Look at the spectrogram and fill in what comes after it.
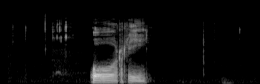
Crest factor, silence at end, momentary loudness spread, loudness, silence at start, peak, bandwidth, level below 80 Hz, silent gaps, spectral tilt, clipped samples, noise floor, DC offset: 24 dB; 1.15 s; 17 LU; -23 LUFS; 0.9 s; -2 dBFS; 10.5 kHz; -52 dBFS; none; -5 dB/octave; under 0.1%; -59 dBFS; under 0.1%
